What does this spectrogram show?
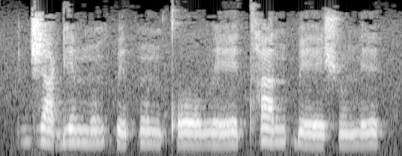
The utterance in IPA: d͡ʒ a˦˨ ɡ e˦ m ũ˨˦ k͡p ɪ˨ p ũ˨ n kʼ oː˨ β eː˨ tʰ a˦ n ɓ eː˨ ʃ ũ˨ n ɪ˦

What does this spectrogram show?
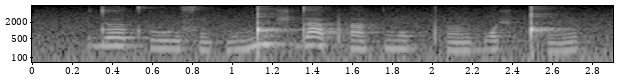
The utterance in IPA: d œː˦ kʰ l u˨˩ ɪ̯ s ẽ˨˩ k y˥˩ ŋ͡ǃ i˥˩ ʃ d a˥˩ pʰ ã˨˩˦ k n ũ˥˩ f pʰ ə̃ː˨˥ ɪ̯ b ɔ˦ ʃ ǃʰ ẽ˨˥

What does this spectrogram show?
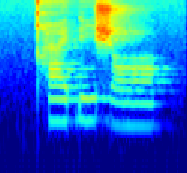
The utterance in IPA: qʰ e˦ ɗ i˦ ʃ ɔ˦

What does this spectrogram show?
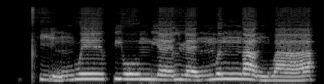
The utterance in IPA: pʰ ḭ˨˩ n n̪ w e˦ ɪ̯ p j o˦ ʊ̯ m j ɛ˨˦ l ɥ ɛ˨˦ n m ə˦ n n̪ ä˥˨ n̪ w ä˨˦

